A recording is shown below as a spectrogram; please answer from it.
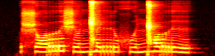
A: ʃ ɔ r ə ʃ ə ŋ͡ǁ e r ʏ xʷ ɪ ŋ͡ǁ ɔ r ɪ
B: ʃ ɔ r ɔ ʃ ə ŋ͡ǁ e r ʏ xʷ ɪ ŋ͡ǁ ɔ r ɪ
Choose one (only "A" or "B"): A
